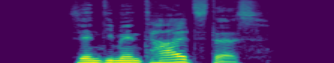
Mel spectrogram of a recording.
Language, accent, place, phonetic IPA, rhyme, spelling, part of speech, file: German, Germany, Berlin, [ˌzɛntimɛnˈtaːlstəs], -aːlstəs, sentimentalstes, adjective, De-sentimentalstes.ogg
- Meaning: strong/mixed nominative/accusative neuter singular superlative degree of sentimental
